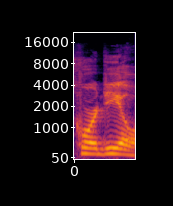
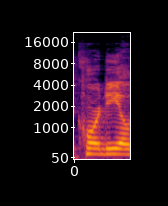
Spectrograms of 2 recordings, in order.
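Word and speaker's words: Cordele: are looking at here specifically and um it's pronounced cordial all right i'll pronounce it cordial here appreciate all the people who correct me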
